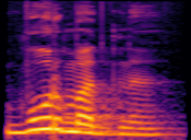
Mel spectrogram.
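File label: "бурмӧдны", Komi, female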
